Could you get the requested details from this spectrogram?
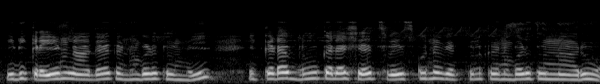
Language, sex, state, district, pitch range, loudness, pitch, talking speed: Telugu, female, Telangana, Nalgonda, 240-260 Hz, -21 LUFS, 250 Hz, 110 wpm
